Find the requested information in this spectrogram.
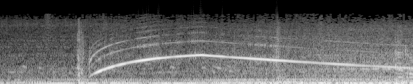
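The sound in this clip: Siren of a police patrol car: a single loud wail that sweeps sharply up in pitch, then falls slowly, over a low rumbling engine.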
